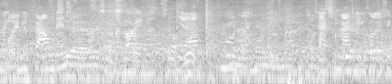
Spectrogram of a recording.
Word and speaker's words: Magdalene: Yeah, Maudlin. That's from Magdalene College. They couldn't change the name, so they changed the pronunciation.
